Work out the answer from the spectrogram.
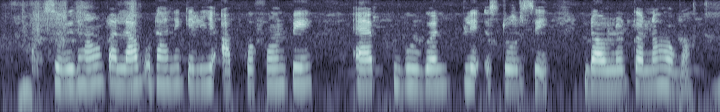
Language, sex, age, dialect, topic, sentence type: Hindi, female, 18-24, Kanauji Braj Bhasha, banking, statement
